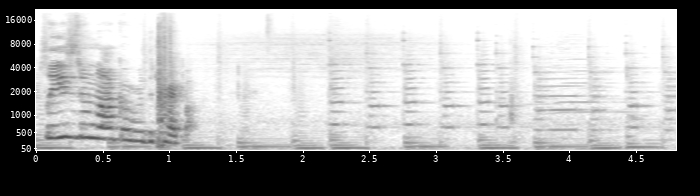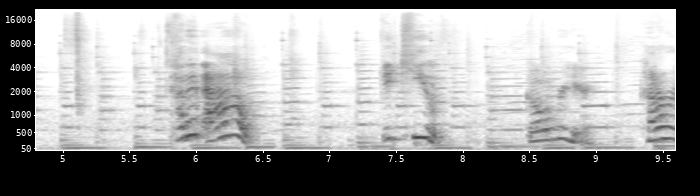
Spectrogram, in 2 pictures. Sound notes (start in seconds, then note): 1.2 bonk; 5.0 aggressive lip smack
